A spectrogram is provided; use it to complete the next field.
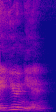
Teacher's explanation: Yes, U is a vowel letter, but it sounds like yo, which is a consonant sound. So remember, it's not about the first letter, it's about the first sound.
